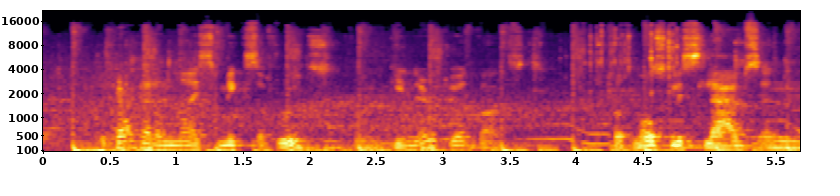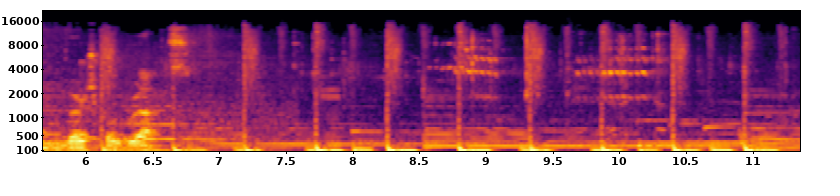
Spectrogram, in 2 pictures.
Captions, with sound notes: The crag had a nice mix of routes from beginner to advanced but mostly slabs and vertical routes. [bird chirping]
